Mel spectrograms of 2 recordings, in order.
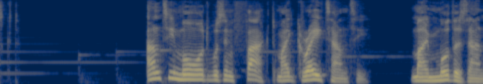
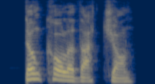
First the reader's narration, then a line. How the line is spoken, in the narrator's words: snapped my mum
